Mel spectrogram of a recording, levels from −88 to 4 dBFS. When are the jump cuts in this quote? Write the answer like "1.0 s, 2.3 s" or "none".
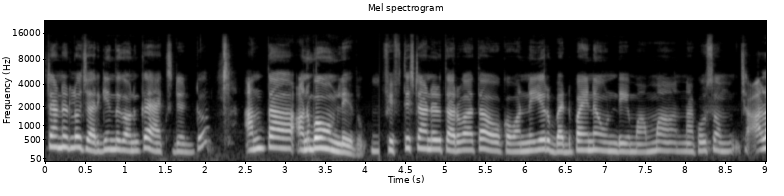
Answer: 4.2 s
